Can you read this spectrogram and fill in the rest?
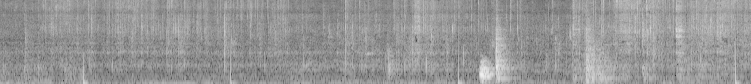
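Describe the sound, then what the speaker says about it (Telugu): Onions frying in a pan as a steady soft sizzle, with a few scraping stirs and clinks of a spoon against the pan, close and alone without talking. "ఇప్పుడైతే ఉల్లిగడ్డలు వేసేసుకుందాము."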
